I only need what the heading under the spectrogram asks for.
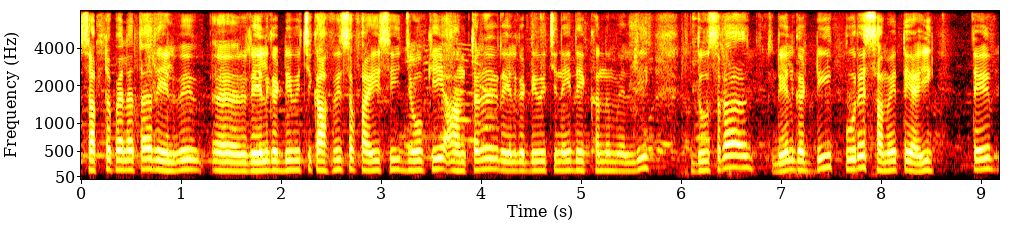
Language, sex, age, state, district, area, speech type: Punjabi, male, 18-30, Punjab, Ludhiana, urban, spontaneous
